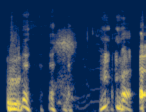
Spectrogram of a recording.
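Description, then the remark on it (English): A person coughs several times in quick, raspy bursts, fairly loud, with a brief throaty pause between them. “Sorry, I coughed right there.”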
